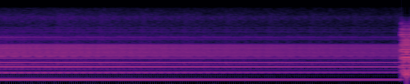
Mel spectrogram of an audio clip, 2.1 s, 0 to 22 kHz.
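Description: Bass clarinet holding one long melody note (fingered E4), slowly fading, over a sustained piano chord. A slightly lower note (D#4) starts right at the end.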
